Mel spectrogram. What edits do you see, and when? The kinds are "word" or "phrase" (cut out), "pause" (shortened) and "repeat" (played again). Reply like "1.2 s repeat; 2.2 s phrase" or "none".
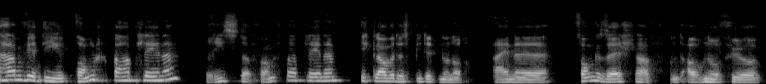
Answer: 3.5 s pause; 6.7 s word

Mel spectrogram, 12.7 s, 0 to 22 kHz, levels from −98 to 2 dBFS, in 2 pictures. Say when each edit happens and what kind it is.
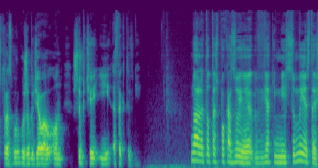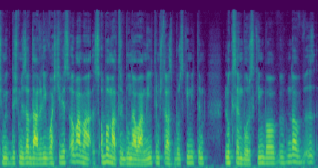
none

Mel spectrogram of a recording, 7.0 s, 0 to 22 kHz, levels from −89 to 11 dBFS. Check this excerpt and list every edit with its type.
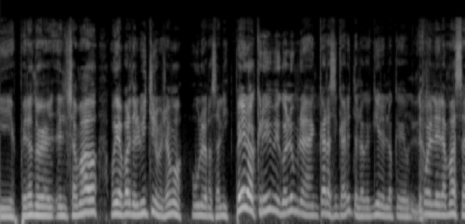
3.1 s phrase; 3.5 s pause

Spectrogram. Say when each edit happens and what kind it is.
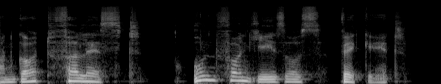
none

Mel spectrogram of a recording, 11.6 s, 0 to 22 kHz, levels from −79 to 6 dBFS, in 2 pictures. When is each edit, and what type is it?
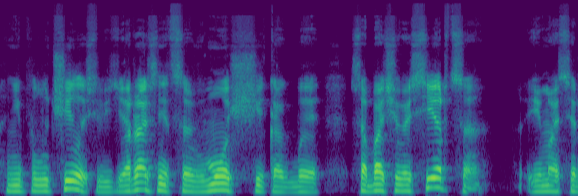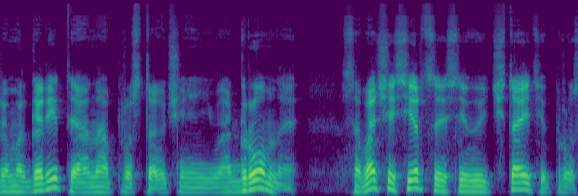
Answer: none

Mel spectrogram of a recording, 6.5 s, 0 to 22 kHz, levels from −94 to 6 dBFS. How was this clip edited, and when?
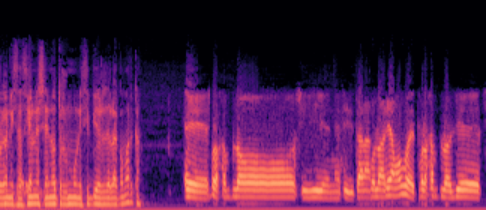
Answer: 2.8 s word; 4.9 s phrase; 5.6 s word

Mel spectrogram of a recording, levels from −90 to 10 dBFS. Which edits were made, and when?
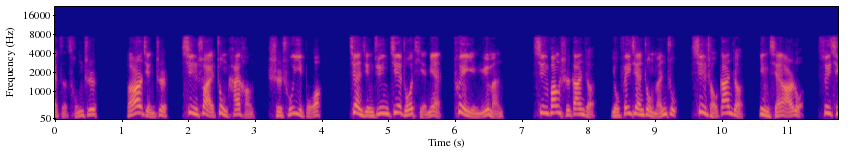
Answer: none

